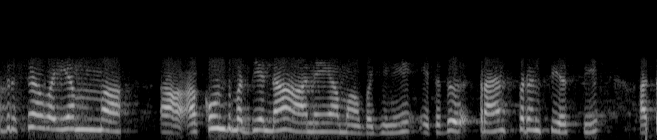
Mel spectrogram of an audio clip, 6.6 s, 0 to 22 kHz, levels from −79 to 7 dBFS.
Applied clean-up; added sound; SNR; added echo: none; none; none; none.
